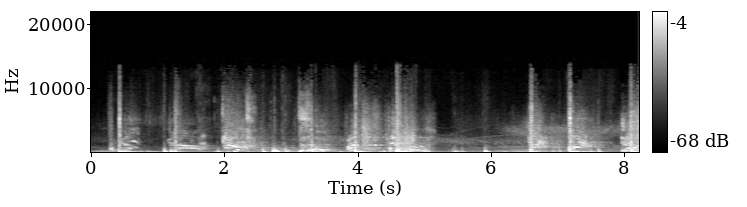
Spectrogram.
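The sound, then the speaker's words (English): Exaggerated punch-impact sound effects from a fistfight in the action film Action Jackson: many heavy thuds, smacks and whacks land in an irregular rapid series, with brief swishes between the blows. “when like dudes would fight in an action movie, there would be like these ridiculous ass sound effects for the impact of the hits, right? So listen to like this fight on Action Jackson back in the day.”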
